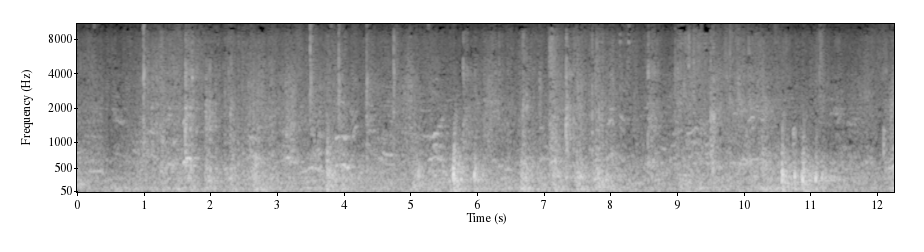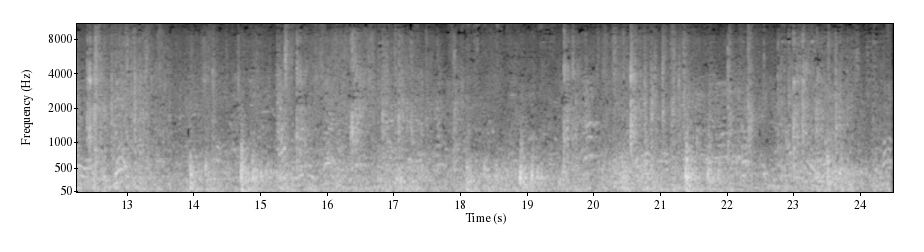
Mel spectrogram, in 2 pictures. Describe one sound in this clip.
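Pins crash and clatter in a large echoing hall.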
